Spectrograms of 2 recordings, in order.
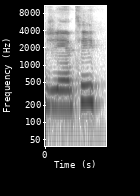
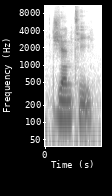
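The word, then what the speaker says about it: Jeanty: Ashton Ganti butchered that name. Ah, no, baby. Huh? Butchered that name. What do you mean? Ashton Genty.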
